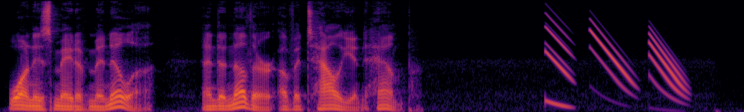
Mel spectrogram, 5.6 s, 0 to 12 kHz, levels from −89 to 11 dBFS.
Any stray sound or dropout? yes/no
yes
